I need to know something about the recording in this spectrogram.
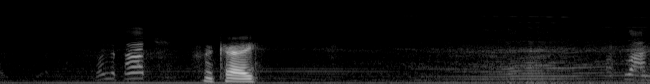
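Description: A small model aircraft motor hums steadily.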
